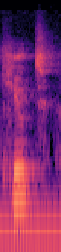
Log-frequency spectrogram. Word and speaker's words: Qt: Gnome toolkit and there's QT sometimes pronounced cute however their licenses are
